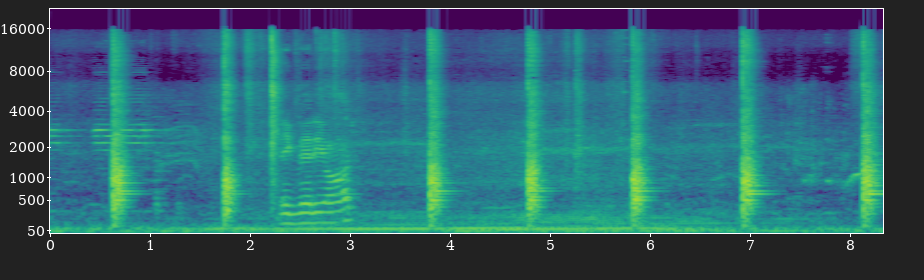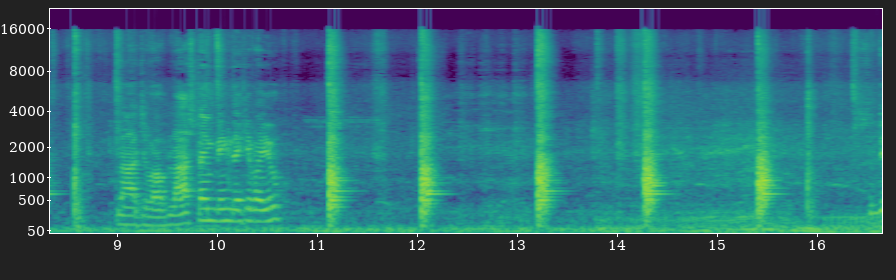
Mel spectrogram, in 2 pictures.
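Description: A ball knocks sharply against a wooden bat again and again.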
